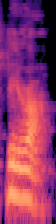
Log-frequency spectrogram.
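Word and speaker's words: בירה: That's bira, where the accent on the first syllable is beer.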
